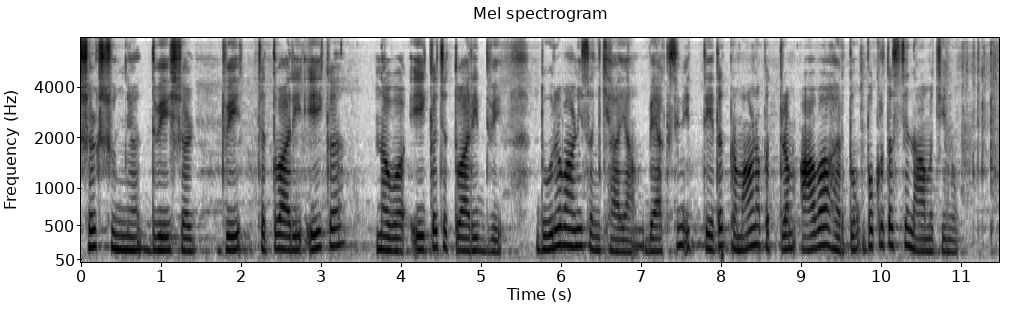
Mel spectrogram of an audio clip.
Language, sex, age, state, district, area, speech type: Sanskrit, female, 18-30, Maharashtra, Chandrapur, rural, read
